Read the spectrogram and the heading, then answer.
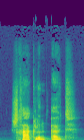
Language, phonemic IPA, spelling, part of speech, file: Dutch, /ˈsxakələ(n) ˈœyt/, schakelen uit, verb, Nl-schakelen uit.ogg
- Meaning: inflection of uitschakelen: 1. plural present indicative 2. plural present subjunctive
